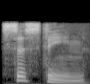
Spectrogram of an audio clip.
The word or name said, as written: Sistine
